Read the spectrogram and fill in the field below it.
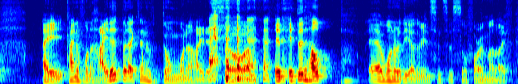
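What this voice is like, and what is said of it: German accent. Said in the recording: “if they detect this German accent ... I have a German accent. Why? Because I'm born in Germany.”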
